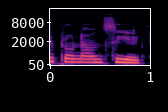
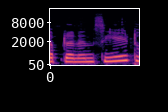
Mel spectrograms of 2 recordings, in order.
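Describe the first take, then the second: First: प्रोनाउंसिएट with an "ow", pro-NOUN-si-ate; wrong pronunciation. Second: प्रोनंसिएट with a short "uh", pro-NUN-si-ate; correct pronunciation. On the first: Teacher contrasts the wrong form for students: प्रोनाउंसिएट with "ow". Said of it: "ना कि". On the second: Teacher gives students the right form: प्रोनंसिएट with short "uh". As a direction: say प्रोनंसिएट with no "ow" sound. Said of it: "या प्रोनंसिएट होता है". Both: Shown as a demonstration.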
